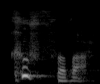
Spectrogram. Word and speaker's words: Kufová: I've learned you emphasize the first syllable of the Czech name, Kufová, today.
